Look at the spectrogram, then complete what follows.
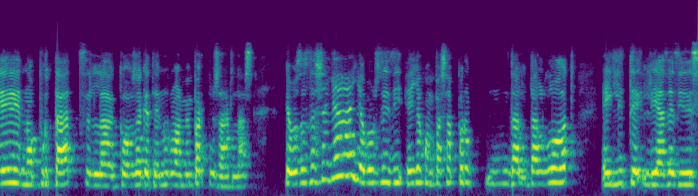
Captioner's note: continues speaking in Catalan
